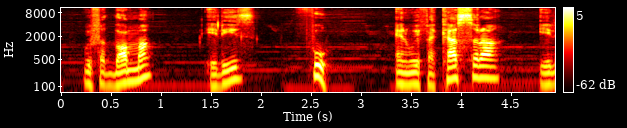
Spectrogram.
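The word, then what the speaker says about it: فُ: With a fatha, it is pronounced as fa. With a dhamma, it is fu.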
